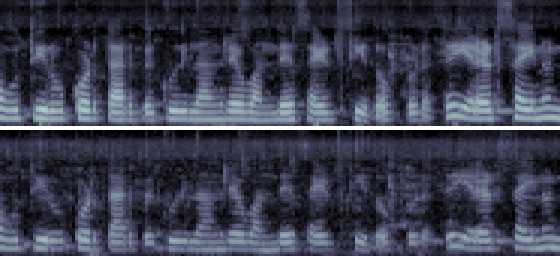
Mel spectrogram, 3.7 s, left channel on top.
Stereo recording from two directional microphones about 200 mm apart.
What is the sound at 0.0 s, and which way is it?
Speech, 25° left (ahead or behind).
